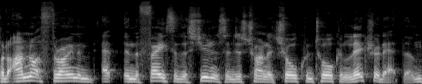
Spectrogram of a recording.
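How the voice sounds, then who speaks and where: Animated in tone, a man with a fairly high voice talks at a very fast pace. His pitch variation is ordinary, and the background is quiet. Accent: New Zealand. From New Zealand. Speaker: teacher. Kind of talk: casual talk to camera. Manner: animated, halting with restarts.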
